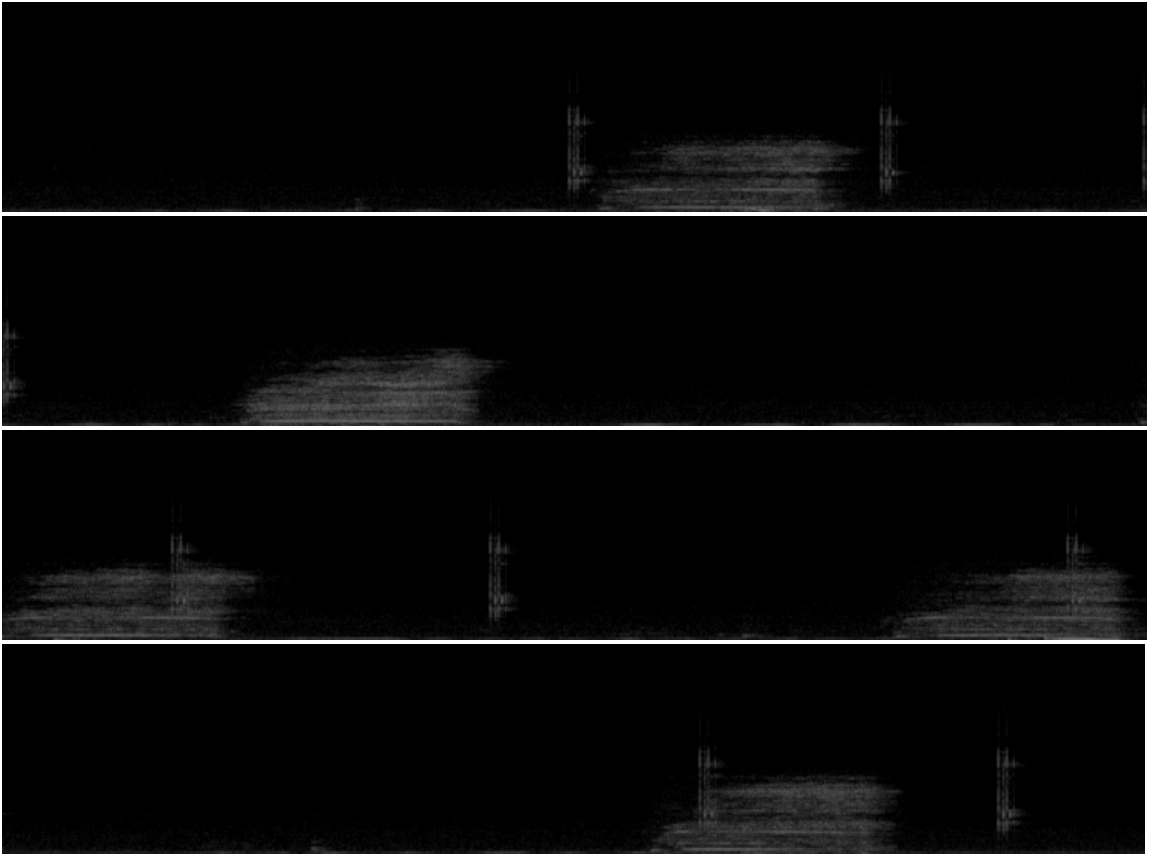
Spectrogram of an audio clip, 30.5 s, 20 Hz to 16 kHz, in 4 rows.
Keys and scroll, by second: 1.0-2.1 typing, 3.6 BackSpace, 4.4 Delete, 4.7 Return, 5.3 Right, 6.1 Return, 6.3 ], 7.2 0, 8.3-9.2 typing, 16.5-22.2 typing, 29.3 ctrl+s, 29.8 a.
